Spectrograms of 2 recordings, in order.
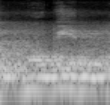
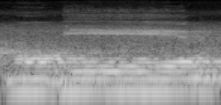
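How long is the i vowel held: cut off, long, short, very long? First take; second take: cut off; long. First: The vowel is cut off without lengthening. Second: The long vowel is held for four counts. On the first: The speaker calls it wrong. "jangan langsung mati" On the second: The speaker calls it right. "Boleh dibaca empat"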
